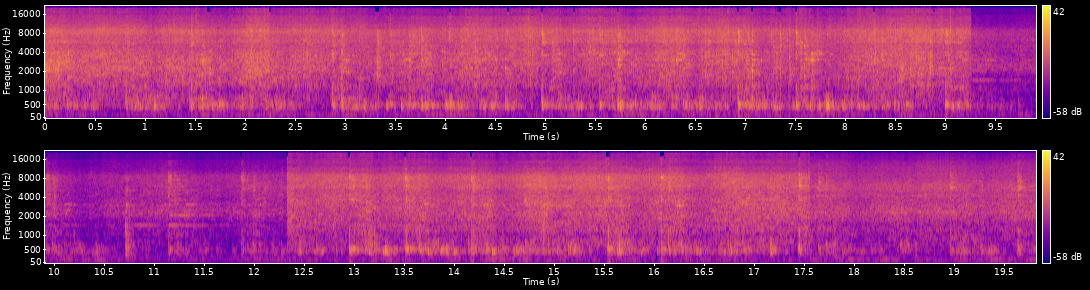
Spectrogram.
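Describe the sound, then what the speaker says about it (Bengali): Potato, kohlrabi and beans fry in a wok, a steady close sizzle and hiss with frequent scraping stirs of a spatula, briefly quieter midway before the sizzle returns. "সবজিগুলো ভালো করে ভেজে নিয়েছি, এবার জল দিয়ে দেবো।"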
